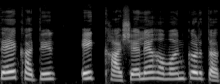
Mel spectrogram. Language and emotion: Goan Konkani, neutral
